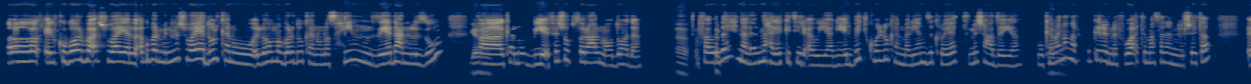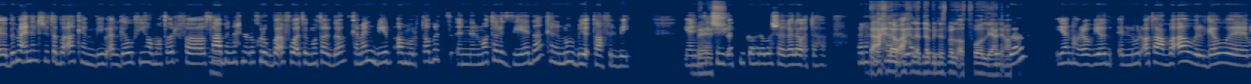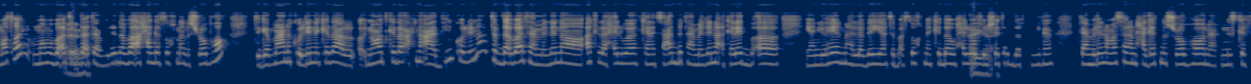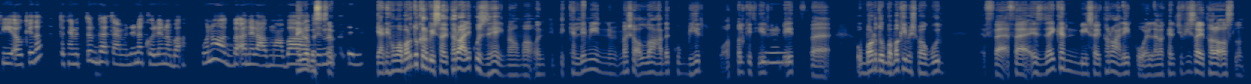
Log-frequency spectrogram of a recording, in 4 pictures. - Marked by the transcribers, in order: tapping; other background noise
- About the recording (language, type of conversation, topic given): Arabic, podcast, احكيلي عن ذكرى من طفولتك عمرها ما بتتنسي؟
